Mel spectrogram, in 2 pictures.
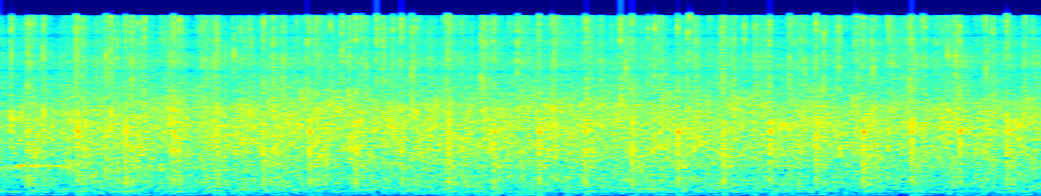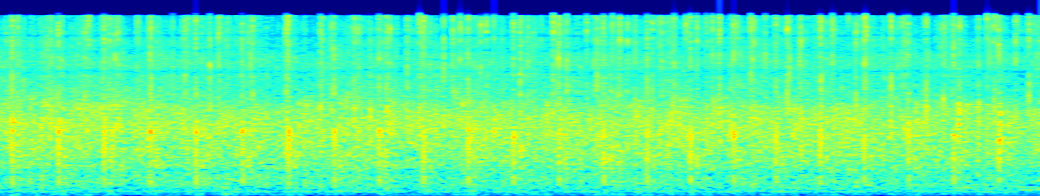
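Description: A roomful of people applauding, a steady, even clapping that goes on without a break.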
